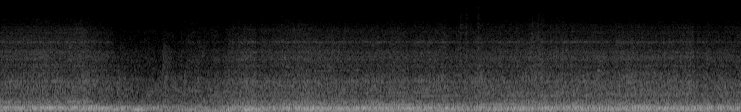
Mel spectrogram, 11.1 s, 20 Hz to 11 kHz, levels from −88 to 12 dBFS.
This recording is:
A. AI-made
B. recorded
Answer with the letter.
B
